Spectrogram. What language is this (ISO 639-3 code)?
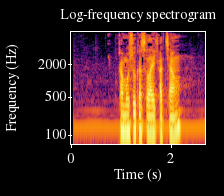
ind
